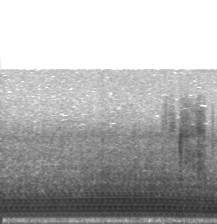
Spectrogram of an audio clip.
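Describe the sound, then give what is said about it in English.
The engine of a chauffeur-driven car rumbles steadily near midnight on a drive to Madrid, a continuous low droning hum with a faint higher whine near the end, no voices over it. “Except, I still would have felt safer by plane than by car.”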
